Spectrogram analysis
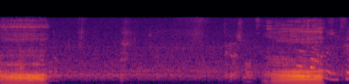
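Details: Rottweiler snoring: two loud, rough, buzzing breath sounds separated by quiet breathing, typical of snoring during sleep.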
